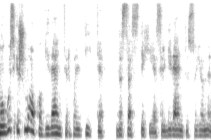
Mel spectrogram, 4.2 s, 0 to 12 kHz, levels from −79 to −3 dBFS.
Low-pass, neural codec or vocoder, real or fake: 10.8 kHz; none; real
